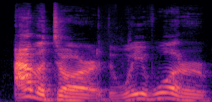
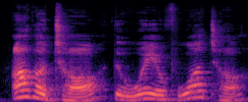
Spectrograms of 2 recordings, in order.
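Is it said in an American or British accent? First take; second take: American; British. First: It is said in an American accent. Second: It is said in a British accent.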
